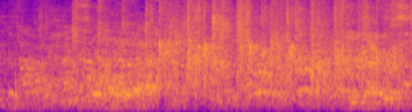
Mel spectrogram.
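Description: Audience applause and crowd chatter at a live poetry reading, a steady dense wash of clapping and murmuring voices that holds loud and continuous throughout.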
